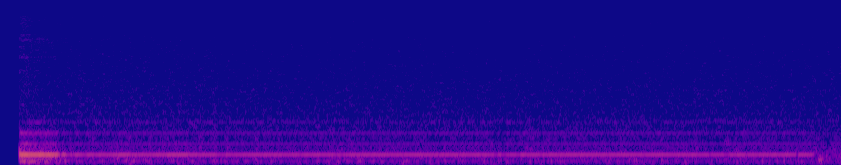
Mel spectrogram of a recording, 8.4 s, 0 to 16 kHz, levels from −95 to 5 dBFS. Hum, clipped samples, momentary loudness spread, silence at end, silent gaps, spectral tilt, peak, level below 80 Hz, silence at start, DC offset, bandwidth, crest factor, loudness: none; under 0.1%; 12 LU; 0 s; none; -7 dB/octave; -36 dBFS; -76 dBFS; 0.2 s; under 0.1%; 11.5 kHz; 20 dB; -59 LUFS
